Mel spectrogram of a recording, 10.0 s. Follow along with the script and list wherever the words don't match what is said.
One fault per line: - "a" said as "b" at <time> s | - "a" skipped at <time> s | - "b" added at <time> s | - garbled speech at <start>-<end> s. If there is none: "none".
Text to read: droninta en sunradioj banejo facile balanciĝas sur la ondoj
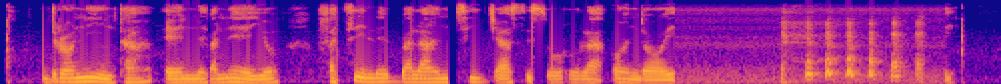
- "sunradioj" skipped at 1.9 s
